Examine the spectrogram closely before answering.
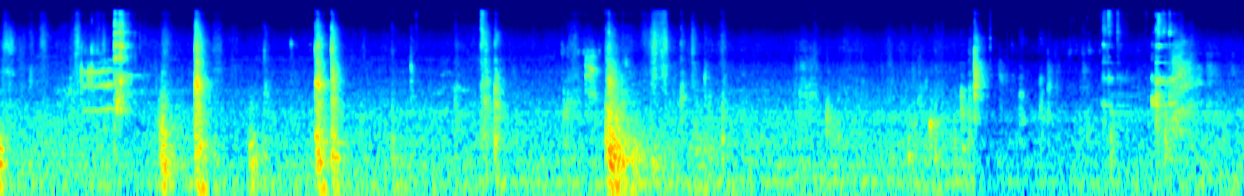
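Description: Metal food bowls clink and knock on a hard floor.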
